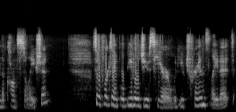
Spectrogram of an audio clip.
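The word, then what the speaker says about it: Betelgeuse: film um and it can also be pronounced betelgeist which I I don't like as much but it's actually Arabic a lot of the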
